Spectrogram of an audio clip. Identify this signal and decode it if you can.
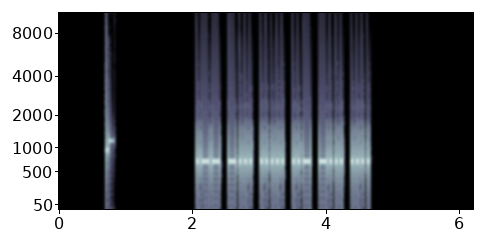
Morse code, heard as a keyed tone, about 30 wpm, 700 Hz. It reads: WB5UBH
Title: USA Call Signs 30wpm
